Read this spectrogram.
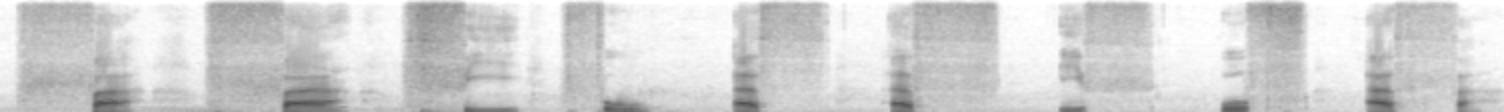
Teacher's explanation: gigi seri atas kita bersentuhan dengan perut bibir bawah bagian dalam. Nah, ingat, perut bibir bawah bagian dalam, bukan di luar. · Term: huruf fa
